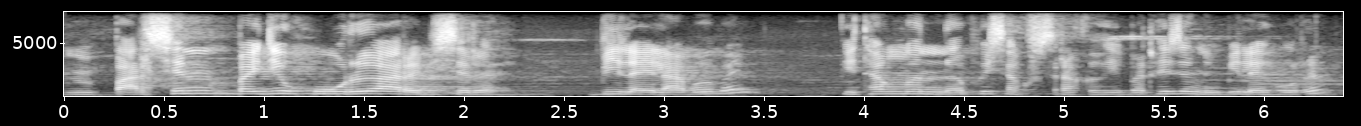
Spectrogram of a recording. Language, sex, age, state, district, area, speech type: Bodo, female, 45-60, Assam, Baksa, rural, spontaneous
